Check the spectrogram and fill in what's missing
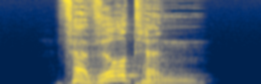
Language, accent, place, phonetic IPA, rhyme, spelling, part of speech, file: German, Germany, Berlin, [fɛɐ̯ˈvɪʁtn̩], -ɪʁtn̩, verwirrten, adjective, De-verwirrten.ogg
- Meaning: inflection of verwirren: 1. first/third-person plural preterite 2. first/third-person plural subjunctive II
